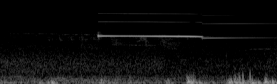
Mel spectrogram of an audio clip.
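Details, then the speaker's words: Aftermarket low coolant float alarm fitted to a Land Rover Freelander 1, ignition on, float pushed low: one clear high-pitched beep about a second long, then silence; low coolant warning working, beeping once only. "so you heard that sound die away and now on subsequent activations of the switch we don't get any more beeping which means as you're driving along and this is wiggling around it's not constantly beeping at you which is what we want"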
